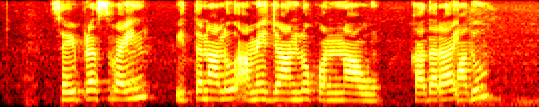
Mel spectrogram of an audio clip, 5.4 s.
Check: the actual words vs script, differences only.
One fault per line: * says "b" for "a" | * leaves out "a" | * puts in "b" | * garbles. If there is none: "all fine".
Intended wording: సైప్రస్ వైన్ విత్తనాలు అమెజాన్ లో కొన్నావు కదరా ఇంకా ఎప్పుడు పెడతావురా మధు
* leaves out "ఇంకా ఎప్పుడు పెడతావురా"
